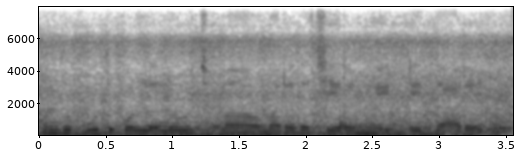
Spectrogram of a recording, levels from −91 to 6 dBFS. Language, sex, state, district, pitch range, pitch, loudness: Kannada, female, Karnataka, Bangalore, 170-190 Hz, 180 Hz, -13 LUFS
